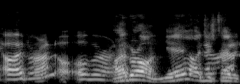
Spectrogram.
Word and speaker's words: Oberon: Oberon.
